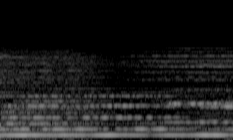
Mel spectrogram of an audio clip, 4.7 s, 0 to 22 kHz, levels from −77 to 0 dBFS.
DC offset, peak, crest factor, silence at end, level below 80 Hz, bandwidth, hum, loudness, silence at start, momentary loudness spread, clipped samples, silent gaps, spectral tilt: under 0.1%; -26 dBFS; 12 dB; 0 s; -70 dBFS; 8.4 kHz; none; -40 LUFS; 0 s; 5 LU; under 0.1%; none; -7.5 dB/octave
